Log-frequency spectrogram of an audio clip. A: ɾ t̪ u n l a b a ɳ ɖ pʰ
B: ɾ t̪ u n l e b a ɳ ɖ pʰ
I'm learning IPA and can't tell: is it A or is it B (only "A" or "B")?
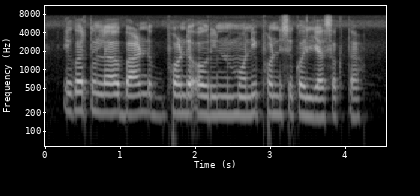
A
